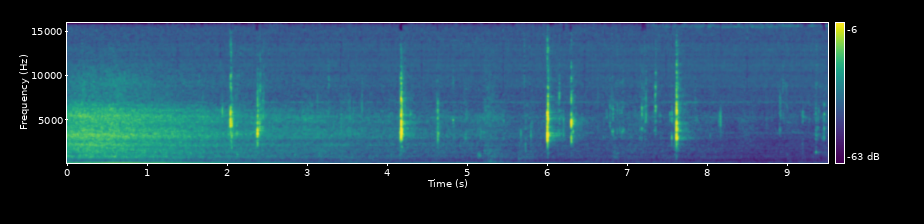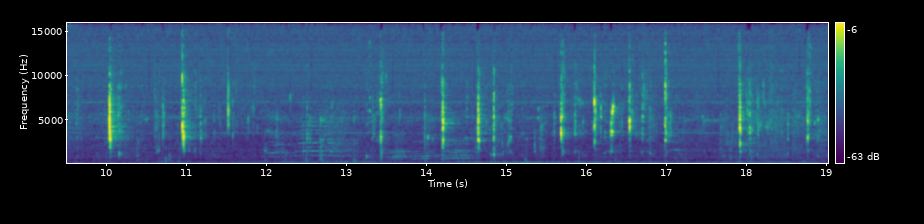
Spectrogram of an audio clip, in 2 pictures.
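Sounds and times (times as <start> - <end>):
low rumble: 0.0 - 8.4
man chewing food: 4.1 - 19.0
wet mouth clicks and smacks: 6.0 - 7.8.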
